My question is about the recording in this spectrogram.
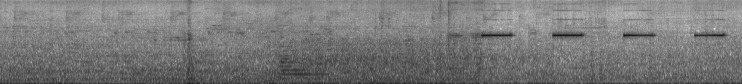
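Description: Low, steady rumble of a city bus's engine, heard from inside the moving bus. About five seconds in, a high electronic beeper starts, giving four short, loud beeps, evenly spaced at about one and a half a second.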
